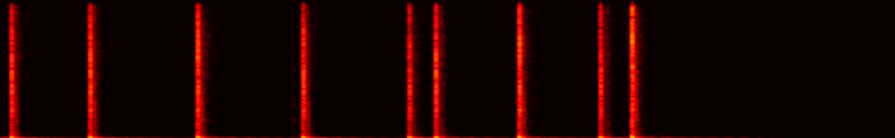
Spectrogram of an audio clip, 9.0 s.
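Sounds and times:
compressed kick drum: 0:00.0 - 0:01.4, 0:02.0 - 0:02.4, 0:03.0 - 0:03.5, 0:04.1 - 0:06.7.

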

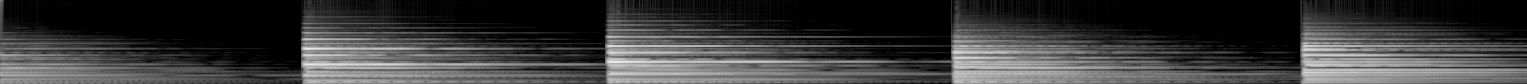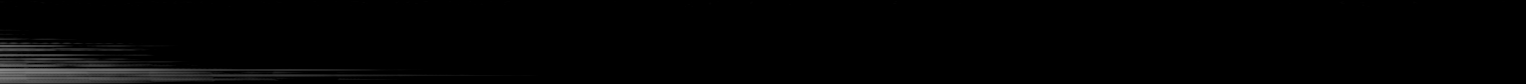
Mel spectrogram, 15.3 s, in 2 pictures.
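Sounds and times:
mellow house piano: 0:00.0 - 0:01.0, 0:01.6 - 0:08.2.

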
